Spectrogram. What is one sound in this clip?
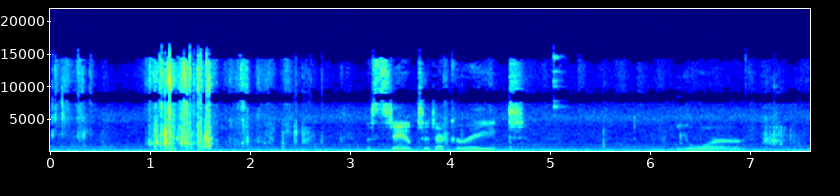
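Plastic wrapping crinkles as a packaged stamp set is handled.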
